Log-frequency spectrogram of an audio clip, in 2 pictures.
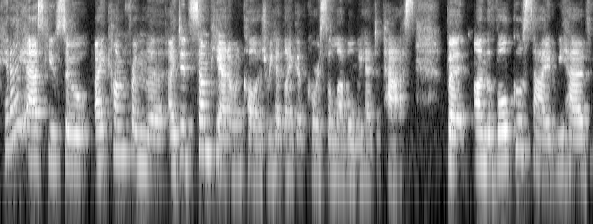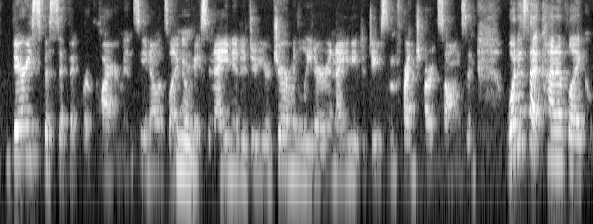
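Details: Adult woman speaking; Normal speech.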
